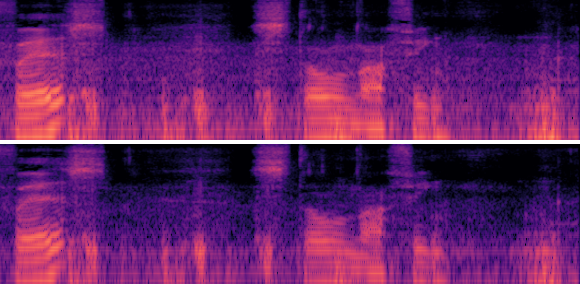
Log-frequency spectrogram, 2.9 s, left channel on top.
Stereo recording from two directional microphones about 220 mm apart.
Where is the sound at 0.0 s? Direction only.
15° right (ahead or behind).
